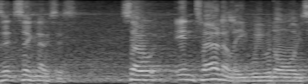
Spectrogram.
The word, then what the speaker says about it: Psygnosis: gnosis or cycle now the beginning actually everybody pronounce it Psygnosis but the guy who invented the word pronounces it sig notice so internally we would always say Cygnus and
